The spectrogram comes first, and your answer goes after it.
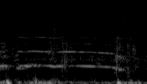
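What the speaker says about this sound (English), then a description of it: "He's over there crowing." A rooster crows once in a long drawn-out call at a farmhouse, fairly distant and faint, with soft thumps at the start and end.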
